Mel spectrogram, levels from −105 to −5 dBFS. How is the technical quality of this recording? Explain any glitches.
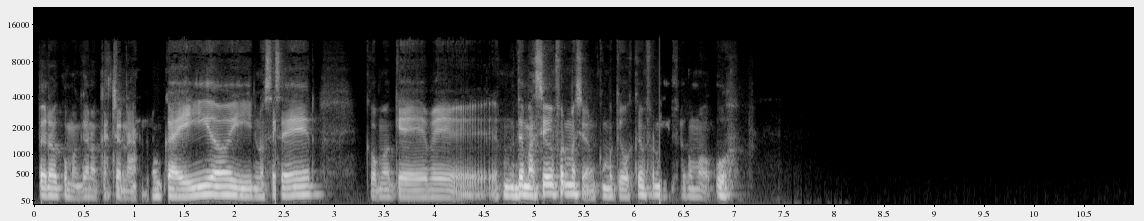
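The speech has two very short glitches, at 2.42 s and 6.26 s, both from damaged data in a compressed stream. Corrupted bytes make the decoder misread a frame and hunt for sync, leaving a brief glitch.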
